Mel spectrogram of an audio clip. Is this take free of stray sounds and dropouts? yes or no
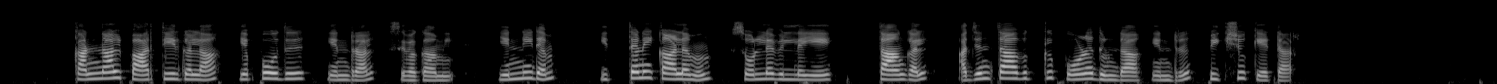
yes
